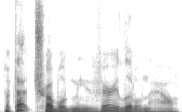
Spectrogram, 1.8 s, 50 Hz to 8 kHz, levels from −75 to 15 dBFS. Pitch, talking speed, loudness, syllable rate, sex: 105 Hz, 230 wpm, -20 LUFS, 5.8 syllables/s, male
